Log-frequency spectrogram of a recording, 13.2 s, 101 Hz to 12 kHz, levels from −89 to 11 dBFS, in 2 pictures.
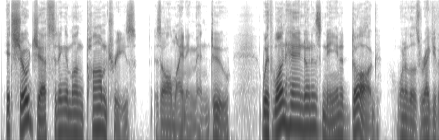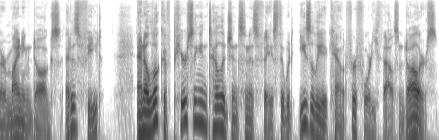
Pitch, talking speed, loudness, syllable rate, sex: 110 Hz, 215 wpm, -20 LUFS, 6.0 syllables/s, male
